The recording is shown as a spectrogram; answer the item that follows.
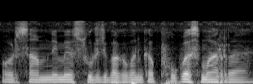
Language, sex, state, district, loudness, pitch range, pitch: Hindi, male, Jharkhand, Ranchi, -17 LUFS, 105-110 Hz, 110 Hz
